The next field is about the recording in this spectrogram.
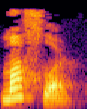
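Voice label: "muffler", English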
